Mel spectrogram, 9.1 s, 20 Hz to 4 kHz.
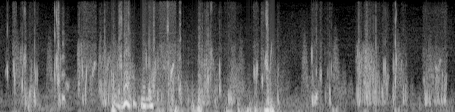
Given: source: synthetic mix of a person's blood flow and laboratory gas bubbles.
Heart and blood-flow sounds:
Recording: Doppler ultrasound of blood flow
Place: subclavian vein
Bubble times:
0.11-0.19 s: bubbles
0.24-0.33 s: bubbles
0.40-0.78 s: bubbles
1.06-1.39 s: bubbles
1.54-2.73 s: bubbles
2.90-3.52 s: bubbles
3.55-3.65 s: bubbles
3.95-4.44 s: bubbles
4.47-4.83 s: bubbles
5.05-5.18 s: bubbles
5.21-5.46 s: bubbles
5.53-5.59 s: bubbles
6.21-6.45 s: bubbles
6.48-6.67 s: bubbles
7.10-7.79 s: bubbles
7.85-7.96 s: bubbles
8.01-8.15 s: bubbles
8.45-8.95 s: bubbles
From the record:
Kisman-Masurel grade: 242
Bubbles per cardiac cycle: several, 3 to 8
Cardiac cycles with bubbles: 100%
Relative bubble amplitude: moderate (0.250 to 0.450)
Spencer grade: 3 (all of the cardiac periods contain showers or single bubble signals, but not dominating or overriding the cardiac motion signals)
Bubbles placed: anywhere in the cardiac cycle

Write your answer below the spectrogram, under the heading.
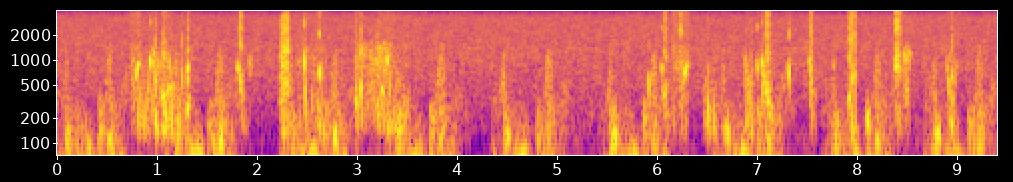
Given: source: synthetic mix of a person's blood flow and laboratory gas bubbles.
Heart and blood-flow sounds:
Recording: Doppler ultrasound of blood flow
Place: precordium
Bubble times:
0.73-1.37 s: bubbles
1.77-1.95 s: bubbles
2.21-2.72 s: bubbles
2.96-3.54 s: bubbles
5.89-5.96 s: bubbles
6.03-6.33 s: bubbles
6.46-6.62 s: bubbles
6.86-7.20 s: bubbles
7.27-7.36 s: bubbles
7.50-7.60 s: bubbles
7.90-8.02 s: bubbles
8.35-8.55 s: bubbles
8.88-9.01 s: bubbles
From the record:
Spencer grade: 3 (all of the cardiac periods contain showers or single bubble signals, but not dominating or overriding the cardiac motion signals)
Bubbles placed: only in the low amplitude regions of the cardiac cycle

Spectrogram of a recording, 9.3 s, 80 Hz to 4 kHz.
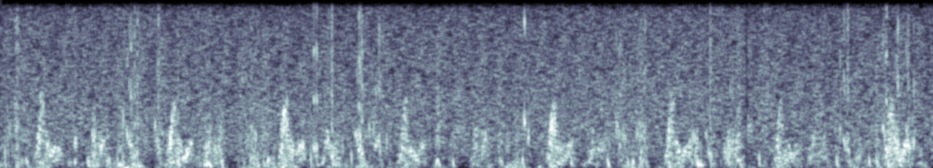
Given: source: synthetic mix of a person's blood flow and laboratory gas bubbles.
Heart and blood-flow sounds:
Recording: Doppler ultrasound of blood flow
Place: precordium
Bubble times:
0.00-0.30 s: bubbles
0.70-0.79 s: bubbles
0.85-1.44 s: bubbles
1.52-1.67 s: bubbles
1.75-1.83 s: bubbles
1.94-2.27 s: bubbles
2.36-2.77 s: bubbles
3.06-3.91 s: bubbles
4.33-4.44 s: bubbles
4.47-4.58 s: bubbles
4.88-5.32 s: bubbles
5.67-5.76 s: bubbles
6.04-6.50 s: bubbles
6.85-7.53 s: bubbles
7.56-7.68 s: bubbles
8.32-8.55 s: bubbles
8.66-9.23 s: bubbles
From the record:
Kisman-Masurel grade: 332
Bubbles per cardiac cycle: rolling drumbeat, 9 or more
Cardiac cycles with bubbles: 50 to 99%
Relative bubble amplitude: moderate (0.250 to 0.450)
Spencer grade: 3 (all of the cardiac periods contain showers or single bubble signals, but not dominating or overriding the cardiac motion signals)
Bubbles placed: only in the low amplitude regions of the cardiac cycle

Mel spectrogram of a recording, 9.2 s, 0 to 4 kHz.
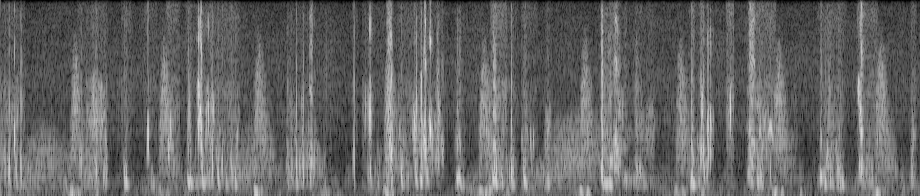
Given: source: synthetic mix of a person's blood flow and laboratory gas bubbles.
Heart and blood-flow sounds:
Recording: Doppler ultrasound of blood flow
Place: subclavian vein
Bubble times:
0.00-0.24 s: bubbles
0.76-1.08 s: bubbles
1.21-1.31 s: bubbles
1.44-1.57 s: bubbles
1.65-1.80 s: bubbles
1.84-2.40 s: bubbles
2.85-3.17 s: bubbles
3.50-3.58 s: bubbles
3.62-3.93 s: bubbles
3.97-4.44 s: bubbles
4.54-4.67 s: bubbles
4.89-5.37 s: bubbles
5.43-5.53 s: bubbles
5.98-6.56 s: bubbles
6.87-7.14 s: bubbles
7.26-7.33 s: bubbles
7.46-7.75 s: bubbles
8.16-8.46 s: bubbles
8.55-8.79 s: bubbles
9.10-9.17 s: bubbles
From the record:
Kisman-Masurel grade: 243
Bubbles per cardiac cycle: several, 3 to 8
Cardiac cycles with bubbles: 100%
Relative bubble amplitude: loud (0.450 to 0.775)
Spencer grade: 3 (all of the cardiac periods contain showers or single bubble signals, but not dominating or overriding the cardiac motion signals)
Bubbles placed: anywhere in the cardiac cycle

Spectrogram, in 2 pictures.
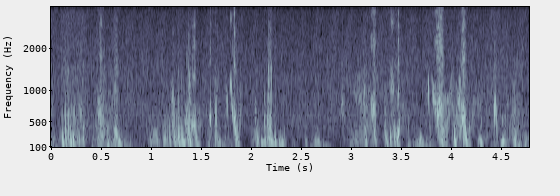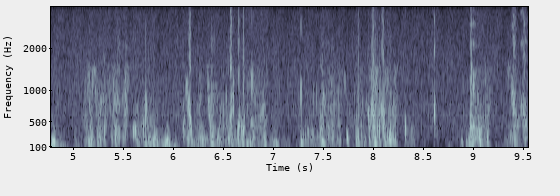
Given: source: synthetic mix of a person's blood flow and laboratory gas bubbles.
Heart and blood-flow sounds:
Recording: Doppler ultrasound of blood flow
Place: precordium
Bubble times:
0.07-0.35 s: bubbles
0.43-0.69 s: bubbles
1.10-1.51 s: bubbles
1.57-1.91 s: bubbles
2.00-2.35 s: bubbles
2.88-2.94 s: bubbles
3.01-3.28 s: bubbles
3.31-3.52 s: bubbles
3.73-4.34 s: bubbles
4.39-4.67 s: bubbles
5.10-5.87 s: bubbles
6.08-6.96 s: bubbles
7.23-8.26 s: bubbles
8.29-8.37 s: bubbles
8.58-8.65 s: bubbles
8.93-9.19 s: bubbles
9.33-9.56 s: bubbles
From the record:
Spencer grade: 3 (all of the cardiac periods contain showers or single bubble signals, but not dominating or overriding the cardiac motion signals)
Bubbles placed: only in the low amplitude regions of the cardiac cycle

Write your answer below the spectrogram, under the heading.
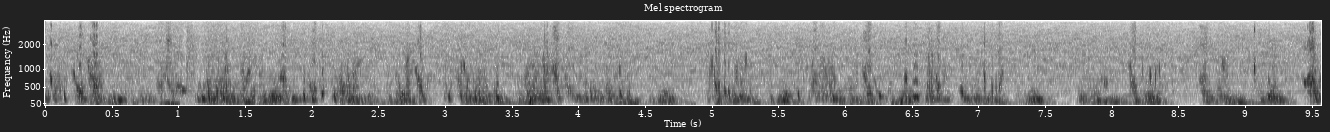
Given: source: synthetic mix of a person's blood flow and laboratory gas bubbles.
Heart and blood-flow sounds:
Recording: Doppler ultrasound of blood flow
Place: precordium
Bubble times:
0.00-0.64 s: bubbles
0.82-1.60 s: bubbles
1.66-2.40 s: bubbles
2.62-2.91 s: bubbles
2.97-3.31 s: bubbles
3.35-3.45 s: bubbles
3.58-4.42 s: bubbles
4.94-5.33 s: bubbles
5.61-5.96 s: bubbles
6.11-6.32 s: bubbles
6.42-6.57 s: bubbles
6.60-6.92 s: bubbles
7.00-7.22 s: bubbles
7.92-7.98 s: bubbles
8.11-8.40 s: bubbles
8.64-8.75 s: bubbles
8.80-8.90 s: bubbles
9.03-9.11 s: bubbles
9.13-9.22 s: bubbles
9.40-9.58 s: bubbles
From the record:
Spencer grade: 3 (all of the cardiac periods contain showers or single bubble signals, but not dominating or overriding the cardiac motion signals)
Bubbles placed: anywhere in the cardiac cycle

